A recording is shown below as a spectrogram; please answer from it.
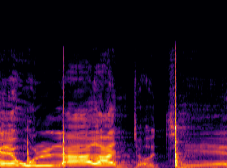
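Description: Pansori singing: a woman's voice holding long, drawn-out notes with bending pitch, accompanied on a buk barrel drum. A sharp stick knock on the drum comes about two-thirds of a second in, and another, with a low thud from the drumhead, comes near the end.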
